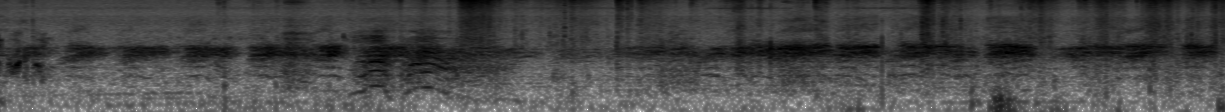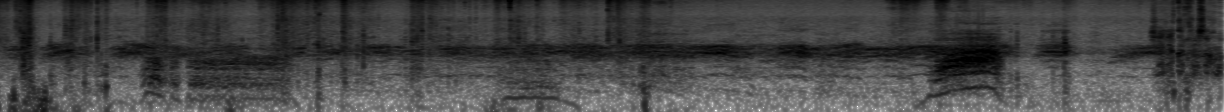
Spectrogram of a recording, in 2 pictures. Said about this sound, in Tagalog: Maraming uwak tol.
